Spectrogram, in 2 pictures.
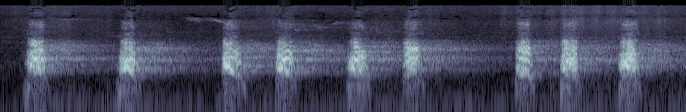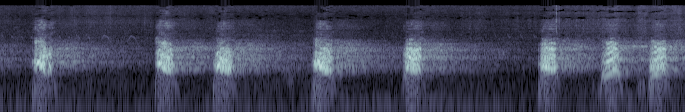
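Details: An Alpine Dachsbracke bays at wild boar on its first meeting with them, having barked for some thirty minutes; sharp barks, often paired, come steadily about twice a second with a faint echoing tail.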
